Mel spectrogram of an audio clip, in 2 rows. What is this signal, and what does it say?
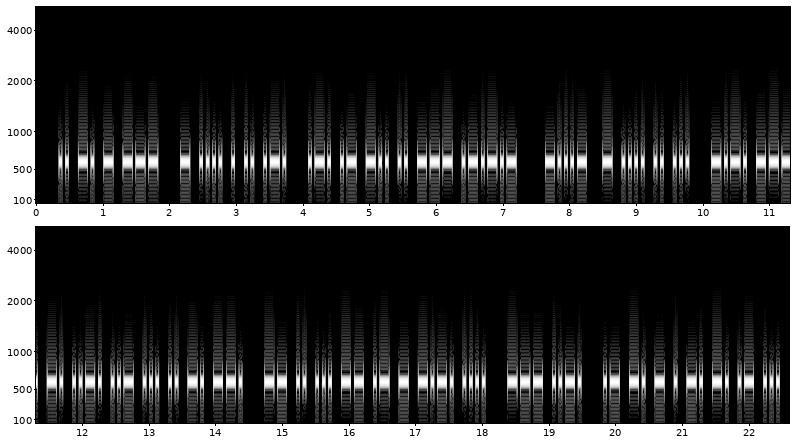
Morse code, heard as a keyed tone, about 25 wpm, 600 Hz. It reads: INTO THEIR RADIO. <BT> THIS CONFUSING MISMATCH OF ANTENNAS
